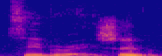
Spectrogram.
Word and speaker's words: Subaru: Subaru.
